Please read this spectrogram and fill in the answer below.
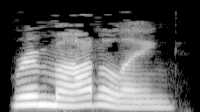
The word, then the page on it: remodeling: British English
